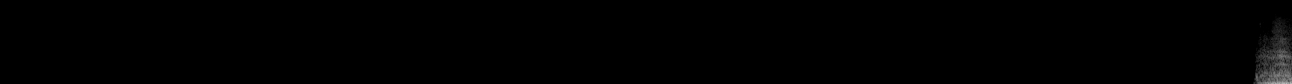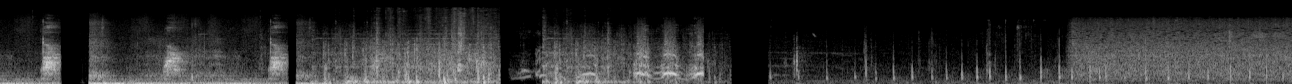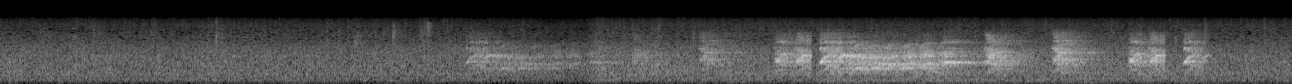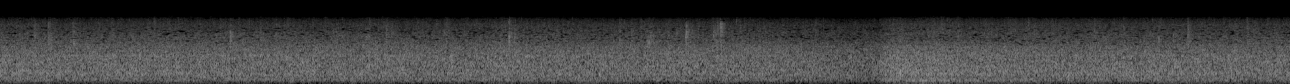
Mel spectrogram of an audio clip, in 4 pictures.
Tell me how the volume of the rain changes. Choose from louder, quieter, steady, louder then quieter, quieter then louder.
steady.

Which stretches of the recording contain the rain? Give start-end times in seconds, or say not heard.
23.6-51.6.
